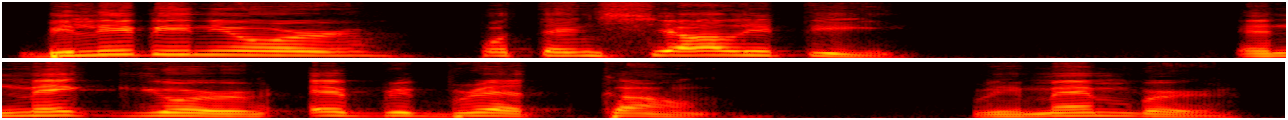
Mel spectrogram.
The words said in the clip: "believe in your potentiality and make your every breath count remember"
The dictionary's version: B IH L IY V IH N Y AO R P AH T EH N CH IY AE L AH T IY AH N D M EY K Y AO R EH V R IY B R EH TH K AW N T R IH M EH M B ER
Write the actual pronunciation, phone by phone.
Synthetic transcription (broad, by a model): B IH L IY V IH N Y AO R P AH T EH N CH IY L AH T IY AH N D M EY K Y AO R EH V R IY B R EH T K AW N T R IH M EH M B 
